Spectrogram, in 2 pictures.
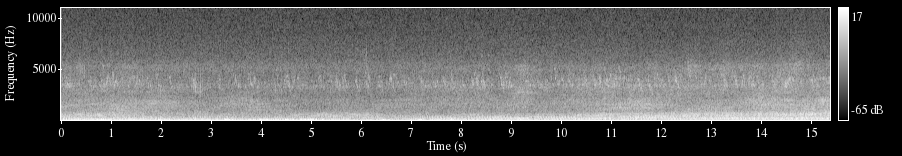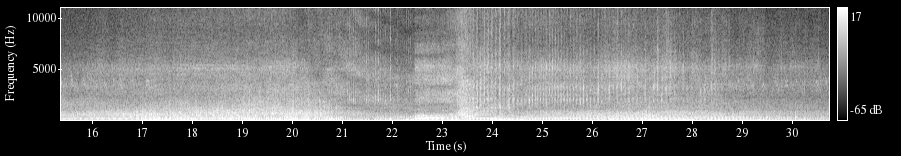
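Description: Small ATV engine running as it is ridden along a gravel driveway, the pitch rising and falling with the throttle. It grows louder from about halfway through, with a loud rush of noise as it passes close about three quarters of the way in, then keeps running steadily.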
